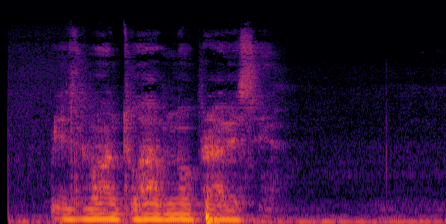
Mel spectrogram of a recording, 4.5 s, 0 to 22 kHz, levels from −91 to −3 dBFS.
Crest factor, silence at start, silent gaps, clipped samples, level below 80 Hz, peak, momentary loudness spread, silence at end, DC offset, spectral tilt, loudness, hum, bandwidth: 20 dB; 0.1 s; none; under 0.1%; -42 dBFS; -12 dBFS; 23 LU; 0.05 s; under 0.1%; -6.5 dB/octave; -31 LUFS; none; 13 kHz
